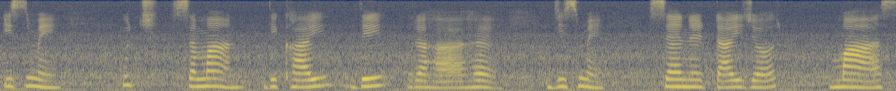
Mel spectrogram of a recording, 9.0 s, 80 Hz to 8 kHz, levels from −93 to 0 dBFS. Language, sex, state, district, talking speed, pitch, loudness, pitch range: Hindi, female, Bihar, West Champaran, 75 wpm, 220 Hz, -17 LUFS, 210-240 Hz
